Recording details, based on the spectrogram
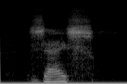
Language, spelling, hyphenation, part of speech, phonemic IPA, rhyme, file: Dutch, zeis, zeis, noun / verb, /zɛi̯s/, -ɛi̯s, Nl-zeis.ogg
- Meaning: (noun) scythe; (verb) inflection of zeisen: 1. first-person singular present indicative 2. second-person singular present indicative 3. imperative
